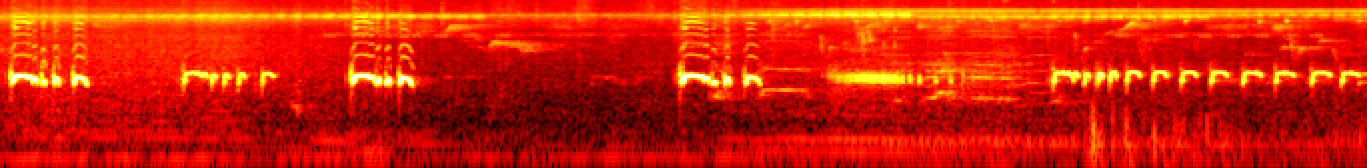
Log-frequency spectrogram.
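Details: Zebra dove lure recording meant to stir local doves into singing, ngayer nulop style: short rolling coo phrases repeated every couple of seconds, a quieter gap, then a long run of about ten clipped cooing notes, with a constant thin high tone behind.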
